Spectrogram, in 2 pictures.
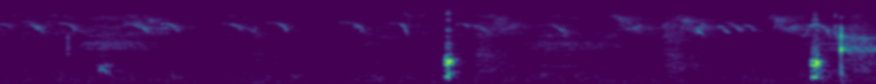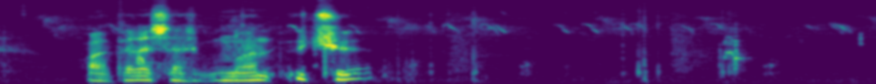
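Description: Village chicken and Indian turkey chicks peep faintly in quick, scattered chirps, while someone talks over them near the middle.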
